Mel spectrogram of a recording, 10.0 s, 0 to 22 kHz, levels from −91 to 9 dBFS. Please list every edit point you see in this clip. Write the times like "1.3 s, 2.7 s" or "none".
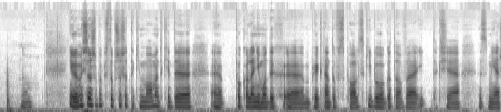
none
